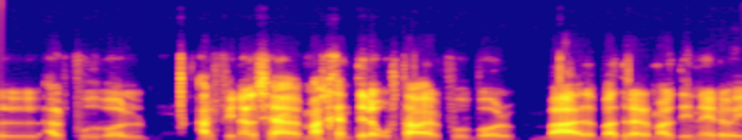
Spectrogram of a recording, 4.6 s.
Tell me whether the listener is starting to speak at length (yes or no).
yes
